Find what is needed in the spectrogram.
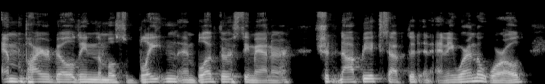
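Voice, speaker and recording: A man with a Mid-Atlantic American accent, medium pitch, ordinary pitch variation and a fairly quick pace against a quiet background. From US, Maryland. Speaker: war journalist and political streamer. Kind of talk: podcast interview discussion.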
